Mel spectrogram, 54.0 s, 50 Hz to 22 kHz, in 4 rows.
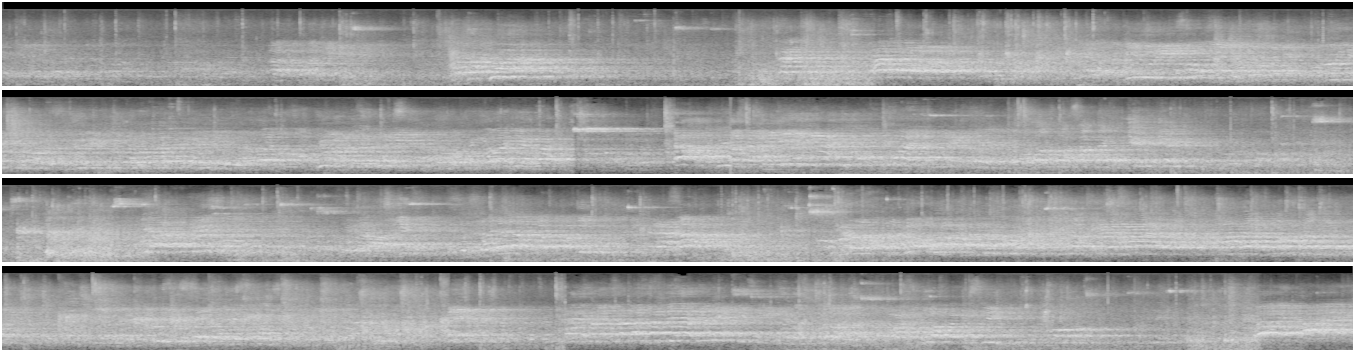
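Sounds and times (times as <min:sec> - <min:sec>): players shouting: 0:01.9 - 0:54.0
shoe squeaks on hard floor: 0:03.4 - 0:03.8, 0:06.3 - 0:07.4, 0:19.2 - 0:20.2, 0:26.2 - 0:27.4, 0:29.2 - 0:31.4, 0:34.8 - 0:35.4, 0:49.0 - 0:49.6, 0:50.7 - 0:52.6.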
